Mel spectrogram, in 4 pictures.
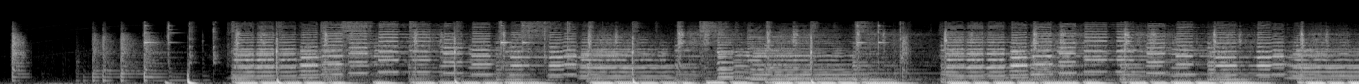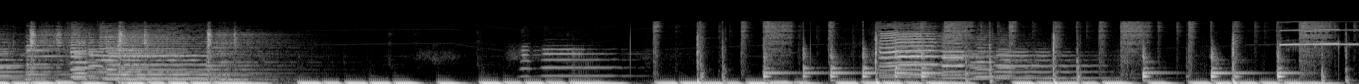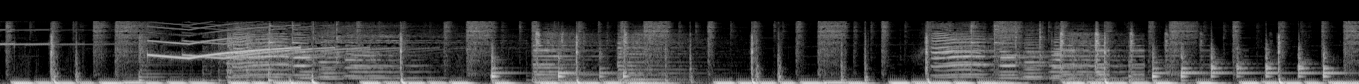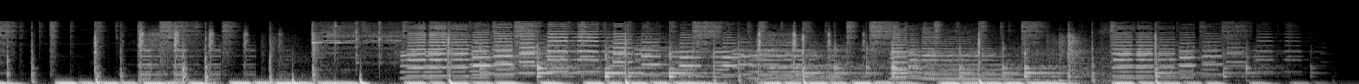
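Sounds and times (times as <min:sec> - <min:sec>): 
roots dub music: 0:00.0 - 0:53.8.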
